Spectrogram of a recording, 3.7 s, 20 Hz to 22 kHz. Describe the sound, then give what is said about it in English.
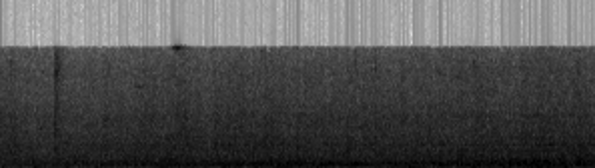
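A Via Rail passenger train rumbles along the rails toward Edmonton, Alberta, through the Canadian Rockies. The rolling noise is steady and continuous, with no voices. “Via Rail's supercontinental passenger train number 4 is cruising toward Edmonton, Alberta.”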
